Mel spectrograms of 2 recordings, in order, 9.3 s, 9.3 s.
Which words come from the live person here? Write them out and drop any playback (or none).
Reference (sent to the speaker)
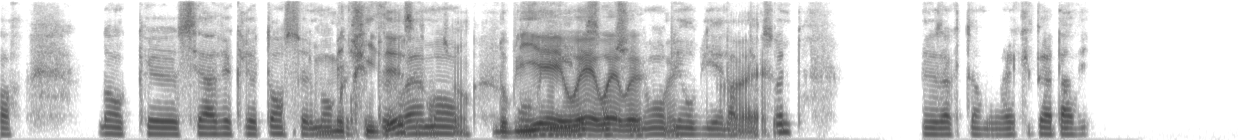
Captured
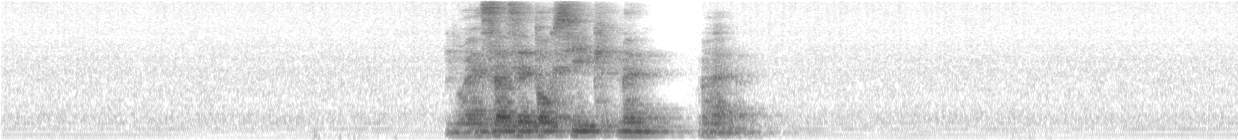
ouais, ça, c'est toxique même. Ouais,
